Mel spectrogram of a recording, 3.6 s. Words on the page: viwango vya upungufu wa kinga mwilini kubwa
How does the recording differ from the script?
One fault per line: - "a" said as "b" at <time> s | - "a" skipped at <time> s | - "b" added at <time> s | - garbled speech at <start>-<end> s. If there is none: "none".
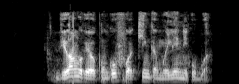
none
